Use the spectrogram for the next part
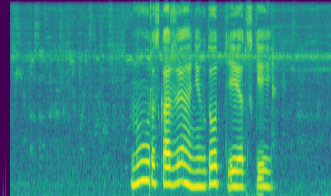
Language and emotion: Russian, sad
